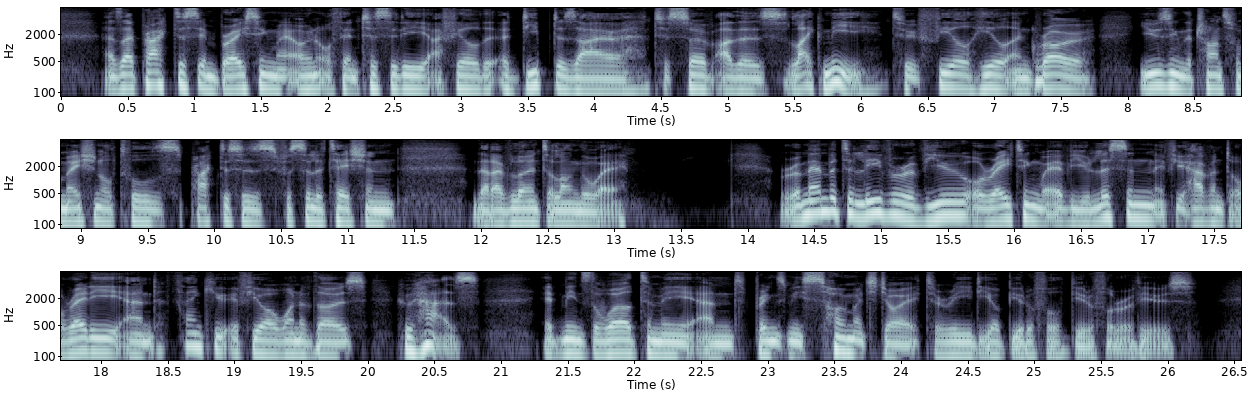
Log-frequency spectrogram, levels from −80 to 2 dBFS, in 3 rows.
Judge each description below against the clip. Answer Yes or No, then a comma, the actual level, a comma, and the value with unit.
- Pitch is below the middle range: Yes, low, 115 Hz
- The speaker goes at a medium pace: Yes, average, 175 wpm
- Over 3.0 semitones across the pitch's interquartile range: Yes, average, 4.1 semitones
